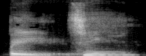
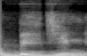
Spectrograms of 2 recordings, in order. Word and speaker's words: Beijing: pe sing nope sing mungkin teman-teman merasa bingung ya bukannya tulisannya tuh Beijing bukan harusnya bacanya Beijing ya Nah iya walaupun di pingin atau penulis hanya itu Beijing pakai JNE tetapi dibacanya adalah pssing P singa ibukota negara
